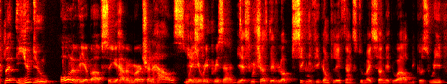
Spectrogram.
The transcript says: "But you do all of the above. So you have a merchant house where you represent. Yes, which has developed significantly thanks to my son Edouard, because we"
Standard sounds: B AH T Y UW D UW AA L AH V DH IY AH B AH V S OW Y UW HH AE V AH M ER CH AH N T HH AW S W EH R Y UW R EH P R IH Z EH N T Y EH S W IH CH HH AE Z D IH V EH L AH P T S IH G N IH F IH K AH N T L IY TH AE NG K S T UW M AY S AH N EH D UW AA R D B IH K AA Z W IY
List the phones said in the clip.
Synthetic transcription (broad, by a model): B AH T Y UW D UW AA L AH V DH IY AH B AH V S OW Y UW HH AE V AH M ER CH AH N T HH AW S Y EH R Y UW R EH P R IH Z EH N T Y EH S W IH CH HH AE Z D IH V EH L AH P T S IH G N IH F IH K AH N T L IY TH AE NG K S T UW M AY S AH N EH D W AA R D B IH K AA Z W IY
